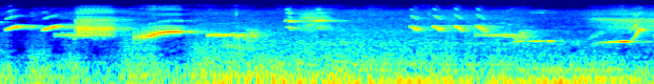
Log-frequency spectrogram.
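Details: Javan pied starling singing with sharp squawks, clear whistled slides and quick stuttering notes in short bursts separated by brief pauses.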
